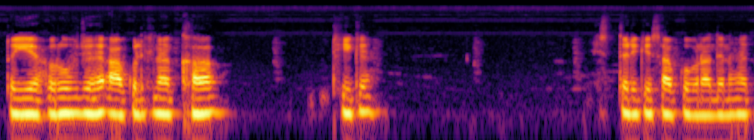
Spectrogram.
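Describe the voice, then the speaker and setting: Slow, steady male Urdu teacher. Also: medium pitch. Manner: slow, repeats letter names and "theek hai" while writing. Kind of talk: step-by-step writing lesson. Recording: dull lo-fi sound.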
